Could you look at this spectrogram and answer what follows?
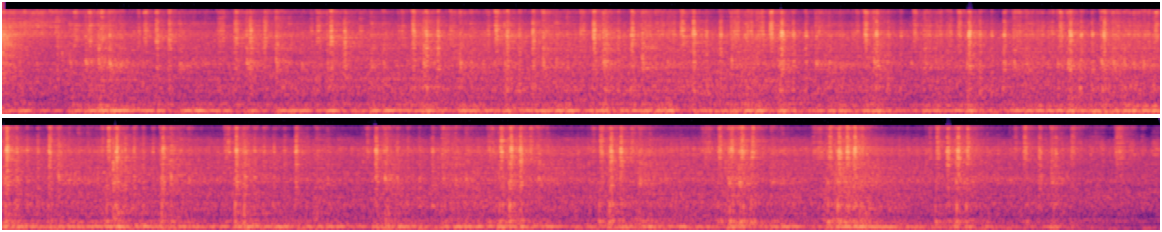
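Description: A Yamaha Mio Soul GT scooter engine with a fault that makes it stall when given throttle runs loudly nearby at a rough idle, with uneven revving surges and sputters throughout.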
